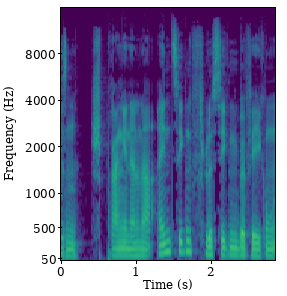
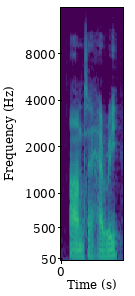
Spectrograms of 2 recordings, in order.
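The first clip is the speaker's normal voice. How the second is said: usual speaking voice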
